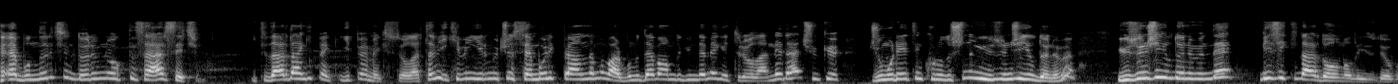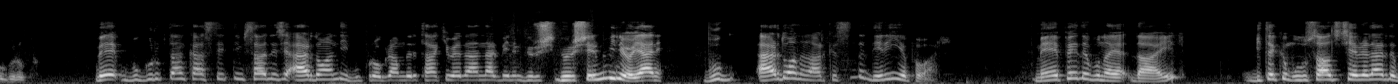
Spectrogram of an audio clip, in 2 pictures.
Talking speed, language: 145 wpm, Turkish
